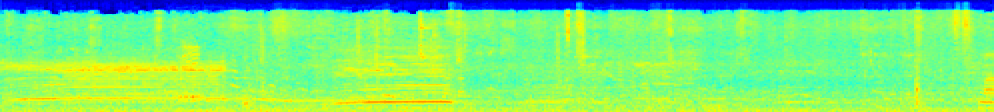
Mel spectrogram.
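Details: Big one-ton cattle loaded onto a truck at an Indonesian market: a long steady moo at the start and a shorter one soon after, over constant crowd babble and clatter.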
